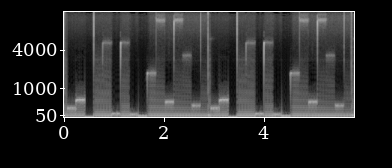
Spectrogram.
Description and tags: Sample and Hold + VCF and manual filter sweeps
